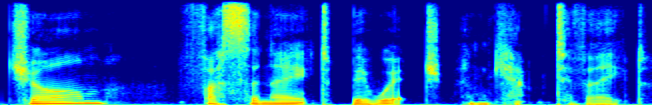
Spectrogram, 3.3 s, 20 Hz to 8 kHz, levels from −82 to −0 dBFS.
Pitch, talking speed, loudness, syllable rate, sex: 130 Hz, 90 wpm, -22 LUFS, 4.3 syllables/s, male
